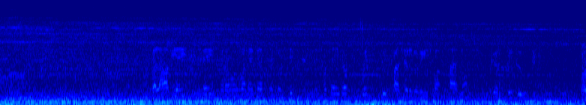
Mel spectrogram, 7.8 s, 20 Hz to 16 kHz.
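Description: A steady, loud engine roar from an Airbus A320neo rolling down the runway for takeoff from EGCC to EFHK in a flight simulator game, holding constant throughout while a person talks over it.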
